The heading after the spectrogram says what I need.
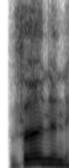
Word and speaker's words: Vernon: "Vernon," he answered. "Vernoon, Vernoon," she repeated, for she could not pronounce the O as we do.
